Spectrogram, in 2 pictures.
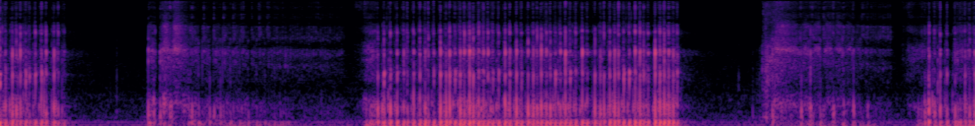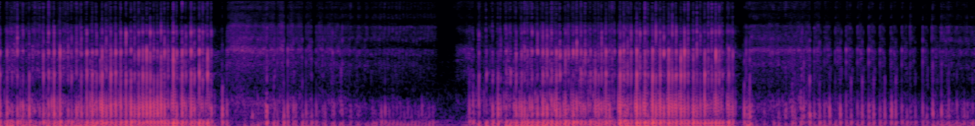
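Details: Loud, rattling snores in long repeated cycles, each a coarse throaty vibration with quieter pauses between breaths.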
